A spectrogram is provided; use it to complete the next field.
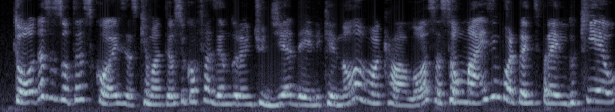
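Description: A woman's high voice at a very fast pace, with lively intonation and hardly any pauses. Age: 20s. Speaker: podcast guest, wife of the host. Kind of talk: casual chat.

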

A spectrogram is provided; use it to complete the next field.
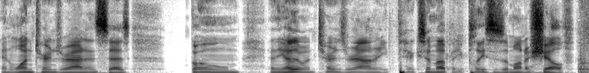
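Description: A man speaks at a fairly quick pace with a medium pitch, recorded very cleanly against a silent background. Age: 30s. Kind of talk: casual chat. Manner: animated.

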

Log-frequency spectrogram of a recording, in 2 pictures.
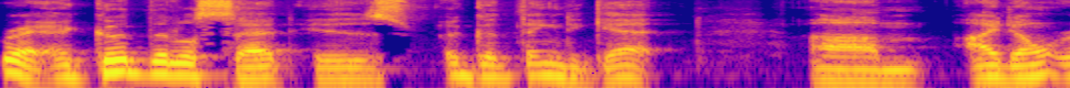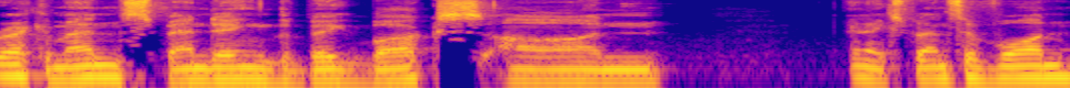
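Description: A man's plain, everyday voice, at a fairly slow pace with ordinary pitch variation. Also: medium pitch for a man. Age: 20s. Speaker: podcast co-host. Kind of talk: casual chat.

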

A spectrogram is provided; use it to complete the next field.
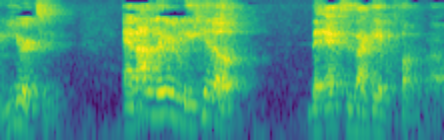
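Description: Amid audible room echo and noticeable background noise, a woman at medium pitch talks at a very fast pace with very wide pitch swings. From Brooklyn, New York. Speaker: podcast host. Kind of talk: casual chat. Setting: studio.

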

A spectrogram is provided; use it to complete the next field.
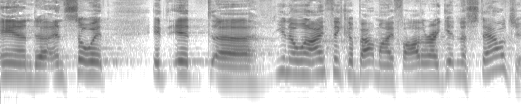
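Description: His pitch moves in a normal way. The speaker is a man. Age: 60s. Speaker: pastor. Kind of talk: sermon. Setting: church.

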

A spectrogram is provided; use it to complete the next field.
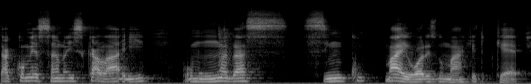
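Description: A man's voice carries audible room echo. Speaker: crypto market commentator. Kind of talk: market update video with chart walkthrough. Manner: casual, conversational.

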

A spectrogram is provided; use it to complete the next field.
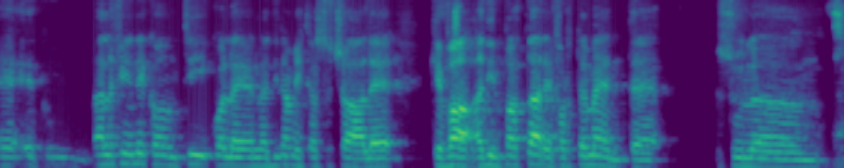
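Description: A man with a fairly high pitch talks at a fairly slow pace, keeping his intonation fairly even. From Apulia, southern Italy (Bari). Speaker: podcast host. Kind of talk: casual interview chat.

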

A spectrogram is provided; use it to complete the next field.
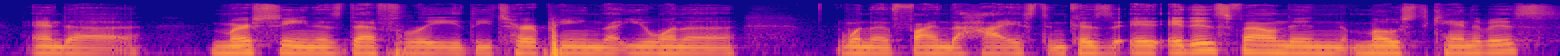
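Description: A man speaks at a moderate pace with medium pitch and monotone, flat intonation. The recording is very clean, with a silent background. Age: 20s. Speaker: cannabis grower. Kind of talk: casual interview. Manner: halting, many fillers.

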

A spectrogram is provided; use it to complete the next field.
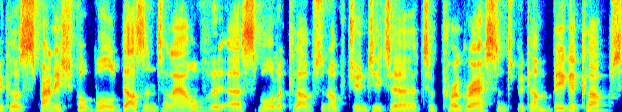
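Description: This man's bright, sharp voice moves at a moderate pace with ordinary pitch variation over a quiet background. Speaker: podcast host. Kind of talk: casual chat about football, educational.

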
